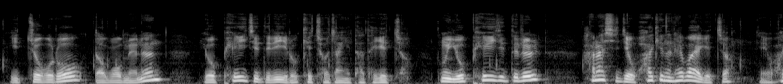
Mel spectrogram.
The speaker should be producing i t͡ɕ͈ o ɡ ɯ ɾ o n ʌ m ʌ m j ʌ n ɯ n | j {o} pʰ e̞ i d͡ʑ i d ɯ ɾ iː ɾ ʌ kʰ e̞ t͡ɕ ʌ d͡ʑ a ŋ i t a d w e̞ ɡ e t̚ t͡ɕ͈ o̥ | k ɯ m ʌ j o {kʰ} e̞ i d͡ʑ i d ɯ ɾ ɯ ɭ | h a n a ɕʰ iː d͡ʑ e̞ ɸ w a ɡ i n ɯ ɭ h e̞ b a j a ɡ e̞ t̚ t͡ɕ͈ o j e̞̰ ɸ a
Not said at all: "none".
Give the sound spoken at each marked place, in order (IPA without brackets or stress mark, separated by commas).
o, pʰ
